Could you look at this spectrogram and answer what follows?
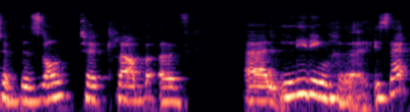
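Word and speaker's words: Lidingö: Pia joined Zonta in 2001 and is currently the president of the Zonta Club of Lidingo. Is that how you pronounce it, Pia?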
